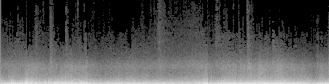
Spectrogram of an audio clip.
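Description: Wind blows outdoors, rumbling against the microphone.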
